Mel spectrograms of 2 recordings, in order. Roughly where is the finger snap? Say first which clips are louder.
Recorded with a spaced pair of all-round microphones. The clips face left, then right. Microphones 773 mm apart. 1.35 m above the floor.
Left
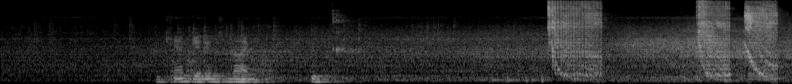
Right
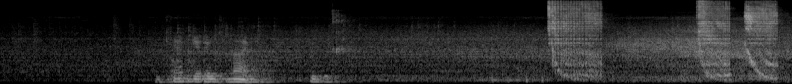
Even; right.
